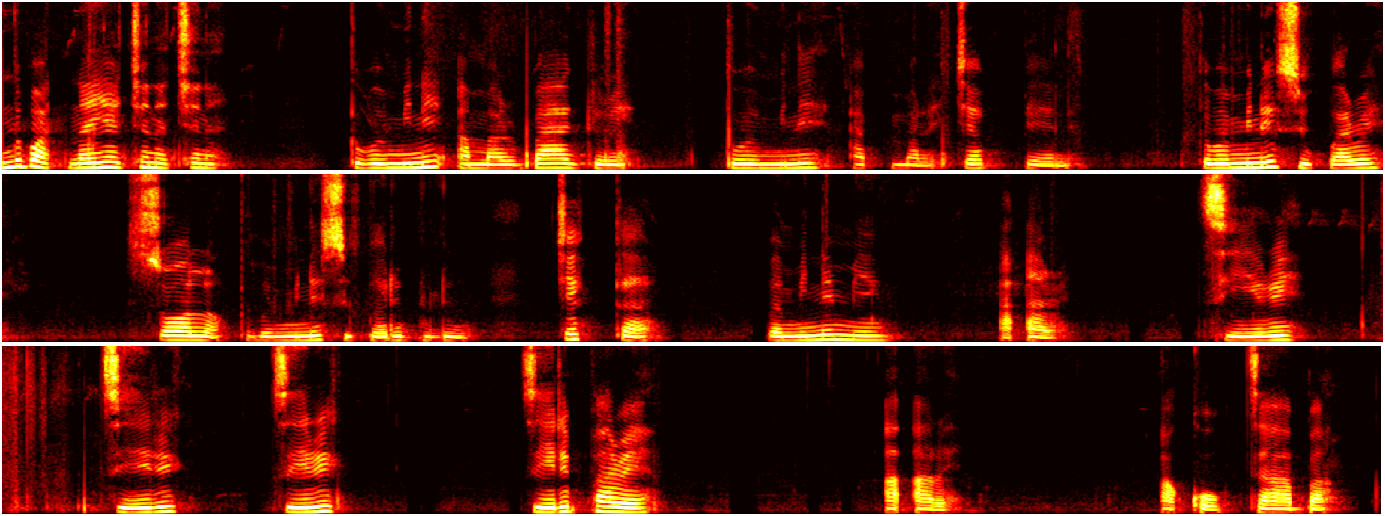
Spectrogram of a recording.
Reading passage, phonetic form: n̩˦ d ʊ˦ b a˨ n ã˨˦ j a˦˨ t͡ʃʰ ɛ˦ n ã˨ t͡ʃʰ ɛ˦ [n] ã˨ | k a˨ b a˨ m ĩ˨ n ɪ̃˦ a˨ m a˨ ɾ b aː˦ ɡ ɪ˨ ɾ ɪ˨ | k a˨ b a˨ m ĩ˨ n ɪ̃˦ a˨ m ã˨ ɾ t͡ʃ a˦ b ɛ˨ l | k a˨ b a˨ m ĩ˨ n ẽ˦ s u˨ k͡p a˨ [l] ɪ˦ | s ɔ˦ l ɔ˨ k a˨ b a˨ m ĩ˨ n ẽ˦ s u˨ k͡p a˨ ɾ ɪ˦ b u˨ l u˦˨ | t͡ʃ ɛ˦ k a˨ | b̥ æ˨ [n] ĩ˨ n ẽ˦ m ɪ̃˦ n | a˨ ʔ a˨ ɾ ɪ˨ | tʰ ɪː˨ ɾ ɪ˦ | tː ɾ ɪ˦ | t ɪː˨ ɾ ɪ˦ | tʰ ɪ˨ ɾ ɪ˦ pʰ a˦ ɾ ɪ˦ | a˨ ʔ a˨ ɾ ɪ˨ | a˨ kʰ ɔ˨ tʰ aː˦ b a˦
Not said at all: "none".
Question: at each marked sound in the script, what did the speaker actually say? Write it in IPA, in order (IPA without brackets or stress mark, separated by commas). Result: n, ɾ, m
